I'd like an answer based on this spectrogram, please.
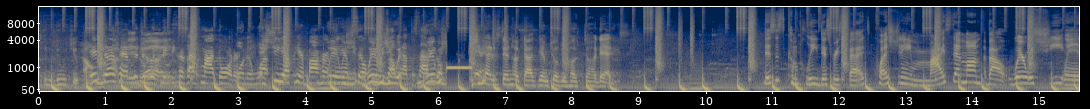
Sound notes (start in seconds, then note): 6.0 beep; 9.8 upbeat music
